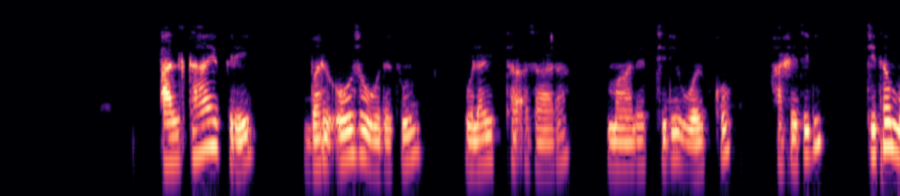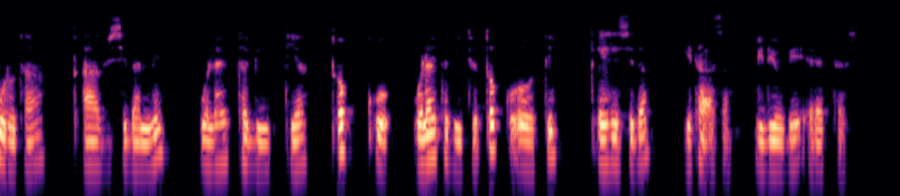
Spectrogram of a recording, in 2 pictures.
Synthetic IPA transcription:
ʔɐlt̪aːjɛfɪɾeː | bɐɾɪʔo̞ːs̬ɐwɔd̪ɛt̪uːn | wɔlɐjt̪ːɐ̰ːsaːɾɐ | maːd̪ɛt̪ʰːɪd̪ɪwɔjkːɔ | hɐʃɛt̪ɪd̪ɪ | d̪ɪt̪ɐmʊɾʊt̪aː | t̪ʼaːfɪsːɪd̪ɐnːɛ | wɔlɐjt̪ːɐbiːt̪ːɪjɐt̪ʼɔkː | wɔlɐjt̪ːɐbiːt̪ːɪjɐt̪ʼɔkʼːɔ̰ʔoːt̪ːɪ | t̪ʼe̞ːsɛsːɪd̪ɐ | ɪt̪ɐ̰ːsɐ | ɡɪd̪ɪjoːɡe̞ːʔɛɾɛt̪ʰːes

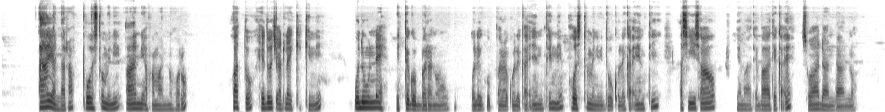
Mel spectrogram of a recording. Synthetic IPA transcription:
ʔaːjɐnːɐɾɐpʰoːst̪ʊmɪnɪaːnːɪɐfɐmɐnːɔɦɔɾɔ | wɐt̪ːɔhɛd̪ɔt͡ʃʼɐlːɐɪkːɪ̥kːɪnːɪ | ʊd̪uːnːɛ | mɪt̪ːɛɡɔbːɐɾɐnoː | kʼɔlɛɡɔb̥ːɐɾɐkʼɔlɛkʼɐ̰ʔɛːnt̪ɪnːɪpʰoːst̪ʊmɪnɪd̪oːkʼɔlɛkɐ̰ʔeːnt̪ɪ | hɐsiːsaːwɔ | jɛmaːt̪ɛbaːt̪ɛkɐ̰ʔɛ | sʊwaːd̪ɐnd̪ɐːnːɔ

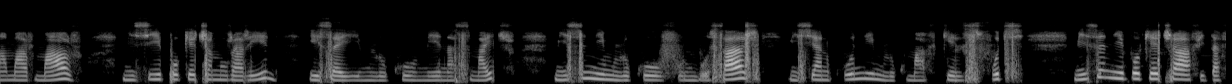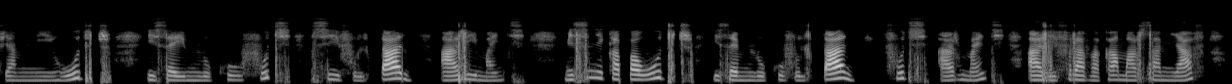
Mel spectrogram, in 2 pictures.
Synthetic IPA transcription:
maɾumaɾu̥misipokeʈ͡ʂanuɾaɾenəiz̥ajmilukʰumenəsimajt͡su̥misinimilukuv̥ulumbosaɾi̥misianikunimilukumafi̥kelisi̥fut͡si̥misinipokeʈ͡ʂəv̥it̪av̥iaminiud̪iʈ͡ʂə̥iz̥ajmilukʰufut͡si̥siv̥ulut̪ani̥ | aɾimajnt͡s̪i̥misinikapaud̪i̥ʈ͡ʂə̥ | izajmilukuv̥ulut̪ani̥fut͡si̥aɾimajnt͡s̪i̥aɾifiɾavakəmaɾu̥samiafi̥

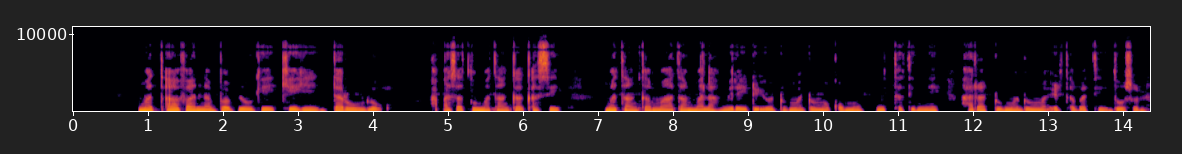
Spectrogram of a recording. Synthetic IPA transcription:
mɐt̪ʼːaːfaːnɐbːɐbɪjoːɡeːkʰe̞ːɦiːd̪̥ɐɾoːlɔʔʊ̥ | hɐʔɐsɐt̪ʊmɐt̪ɐŋkɐkʼɐsɪ | mɐt̪ɐŋkɐmaːt̪ɐmɐlɐmɪɾɐjd̪ɛʔɪ̰jɔd̪ʊmːɐd̪ʊmːɐkʼɔmːɔmɪt̪ʰːɐt̪ɪnːɛ | hɐɾɐd̪̥ʊmːɐd̪ʊmːɐɪ̰ɾt̪ʼɐbɐt̪ɪd̪o̞ːsɔnɐ̥

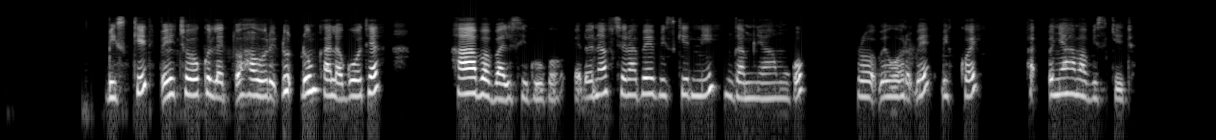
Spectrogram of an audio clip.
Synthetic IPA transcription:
biskitbɛt͡ʃokulɛɗːɔɦawɾiɗuɗːumkalaɡɔːtɛɾ | haːbabalsiɡuɡɔɓɛɗɔnaftiɾabɛbiskitniŋɡamɲaːmuɡɔ | rɔɓɛwɔɾbɛɓikːɔj | paɗːɔɲaːmabiskḭt

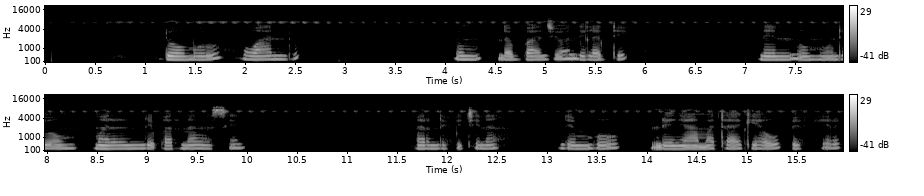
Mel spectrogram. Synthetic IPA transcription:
dɔmbuɾuwandu | ɗumdabːad͡ʒiɔnɗiladːɛ | ndɛnɗumhundɛɔmːaɾndɛbaɾnamasin | maɾndɛfitʰinandɛmbɔndɛɲamatakihawbɛfɛ̰ɾɛ

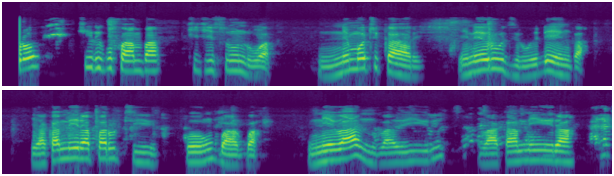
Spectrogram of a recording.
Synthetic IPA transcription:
ɾot͡ʃiɾikufamba | t͡ʃit͡ʃisundwa | ne̞mo̞tikaɾi | jene̞ɾud͡zirwe̞ɗe̞ŋɡa̰ | jakamiɾapaɾutʰi | wemuɡʱwaɡwa | ne̞ʋan̤uʋaʋiri | ʋakamiːɾa

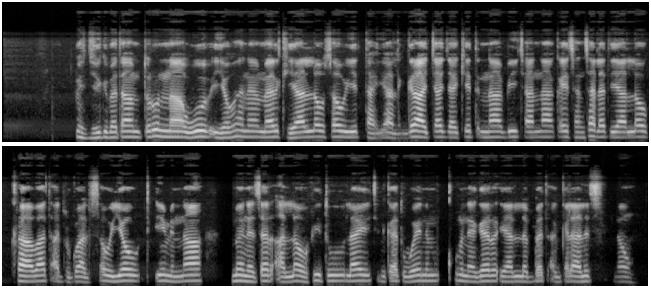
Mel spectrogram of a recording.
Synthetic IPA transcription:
ʔɨd͡ʒːɪɡbət̪ʼamt̪ʼɨɾuɨnːawʊβjɛho̞nəməlkʰjalːəwsəwjɪt̪ːajːalɡɨɾat͡ʃʼːad͡ʒakʰe̞t̪ɨnːabit͡ʃʼanːakʼəjsənsələt̪ʼjalːəwkʰɨɾaβat̪ʰa̰d̪ɨɾɡʷalsəwɨjɛwt̪ʼimɨnːa | mənəsʼəɾa̰lːəhfit̪ʰulajt͡ʃʼɪŋkʼət̪ʼwɔjnɨmkʼumnəɡəɾjalːəbːət̪ʰa̰ɡəlalɨt͡sʼ | nəw

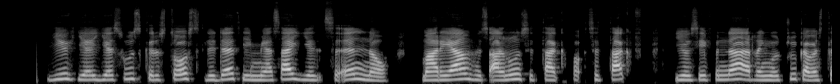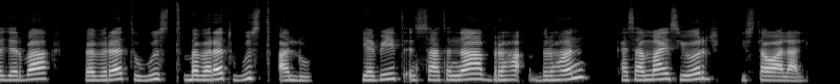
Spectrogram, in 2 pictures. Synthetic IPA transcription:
jɪhjɛɨjːɛsuskʰɨɾɨst̪ʼʰo̞slɨd̪ət̪jɛmːijasajsɨʔɨlnəw | maɾijamhɨsʼanunʼsɨt̪ʰːakʼf | jo̞se̞fɨnːaɨɾəɲːo̞t͡ʃːukʰəβəst̪ʰəd͡ʒəɾba | t̪ʊst̪ʼbəβəɾət̪wʊst̪ʼalːu | jɛbe̞t̪ɨnsɨsat̪ɨnːabɨɾɦan | kʰəsəmajsiwɔɾd̪ | jɪst̪ʰəwalal

